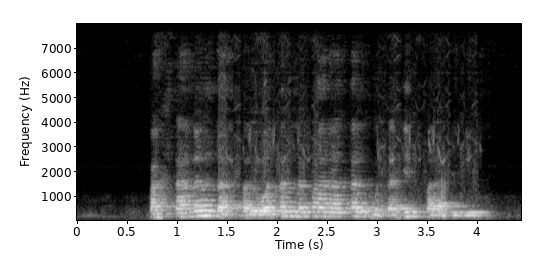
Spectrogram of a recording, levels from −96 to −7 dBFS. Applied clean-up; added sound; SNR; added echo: neural separator model SepFormer DNS4.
